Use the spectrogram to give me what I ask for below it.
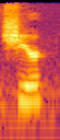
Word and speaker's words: shire: You know, I don't know the places that end in Shire, but you pronounce it Sheer.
